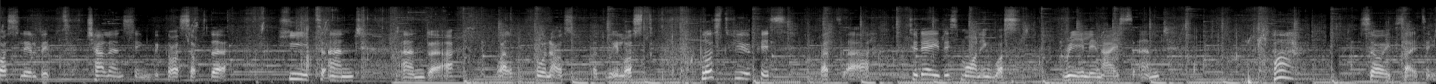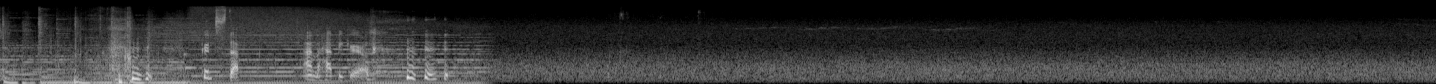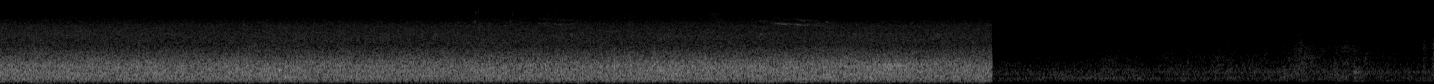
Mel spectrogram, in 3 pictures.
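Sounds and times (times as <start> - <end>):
river rapids rushing: 0.0 - 15.8.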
